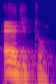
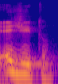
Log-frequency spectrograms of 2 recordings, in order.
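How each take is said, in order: First: The stress is on the first syllable. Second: The stress is on the second syllable. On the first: This is the older form from last century's translations. "tinha um acento agudo no E, então ficava édito" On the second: This is the form used in newer translations. "as novas versões, chama de edito"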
